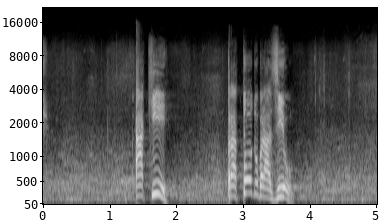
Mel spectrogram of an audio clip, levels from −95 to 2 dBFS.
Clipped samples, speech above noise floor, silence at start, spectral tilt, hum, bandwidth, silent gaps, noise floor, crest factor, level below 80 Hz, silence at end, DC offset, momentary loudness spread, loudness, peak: under 0.1%; 20 dB; 0 s; -4 dB/octave; none; 14 kHz; none; -38 dBFS; 22 dB; -64 dBFS; 0 s; under 0.1%; 20 LU; -20 LUFS; -2 dBFS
